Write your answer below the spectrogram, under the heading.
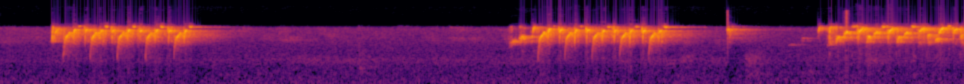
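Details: European goldfinch singing in the wild: three bursts of rapid, bright twittering notes, each about one and a half seconds long, high-pitched and liquid, separated by short pauses; a faint background hiss throughout.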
